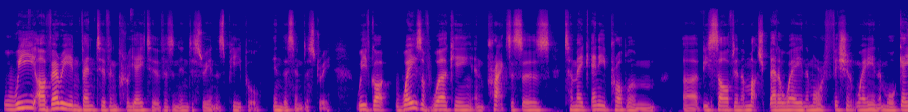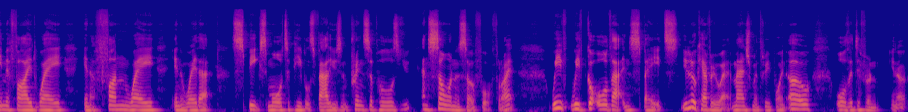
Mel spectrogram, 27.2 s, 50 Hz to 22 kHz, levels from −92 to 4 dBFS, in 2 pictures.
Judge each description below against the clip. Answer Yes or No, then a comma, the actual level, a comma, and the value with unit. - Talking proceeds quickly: No, average, 185 wpm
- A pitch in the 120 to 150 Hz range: Yes, low, 135 Hz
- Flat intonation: Yes, narrow, 2.1 semitones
